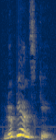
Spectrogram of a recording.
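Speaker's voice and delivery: loud, high shout for an aide; summoning call. A narrator's reading. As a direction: call out the name sharply. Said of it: "опять позвал адъютанта великий князь". (громко подзывая)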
